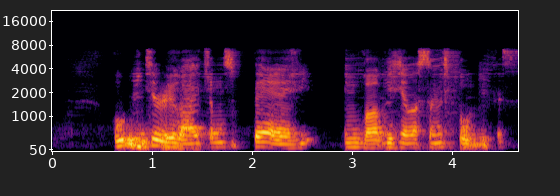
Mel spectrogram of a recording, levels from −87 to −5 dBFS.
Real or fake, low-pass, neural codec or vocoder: fake; 7.2 kHz; codec, 44.1 kHz, 1.7 kbps, Pupu-Codec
